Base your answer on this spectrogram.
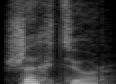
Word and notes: sahter: Russian

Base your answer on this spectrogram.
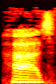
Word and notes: haz: Hungarian

